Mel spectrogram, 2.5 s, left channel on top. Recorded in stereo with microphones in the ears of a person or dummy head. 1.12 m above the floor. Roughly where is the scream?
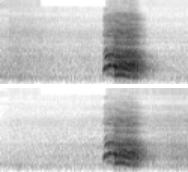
Left.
